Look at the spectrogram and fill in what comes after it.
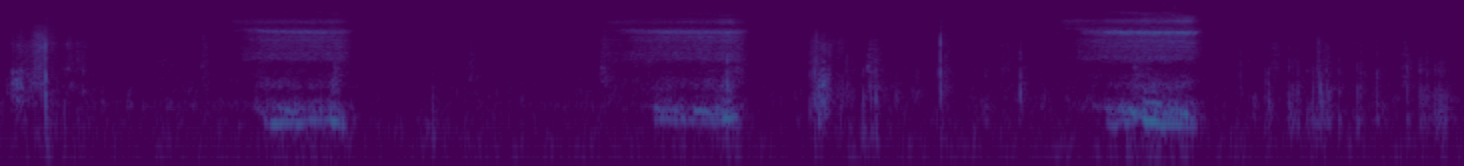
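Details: Three hissing, whistling snores roughly three seconds apart, with soft snuffling sounds between them.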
